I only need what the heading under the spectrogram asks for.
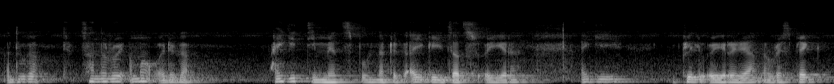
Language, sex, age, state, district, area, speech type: Manipuri, male, 18-30, Manipur, Chandel, rural, spontaneous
